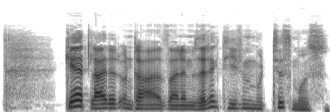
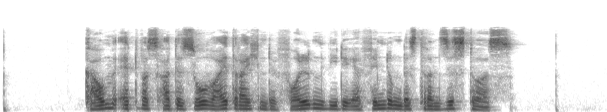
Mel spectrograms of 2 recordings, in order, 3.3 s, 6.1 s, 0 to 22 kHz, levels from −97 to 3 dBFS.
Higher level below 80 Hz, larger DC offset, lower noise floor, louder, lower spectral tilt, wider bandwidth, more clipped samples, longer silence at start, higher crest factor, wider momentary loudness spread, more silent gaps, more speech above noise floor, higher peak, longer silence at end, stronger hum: first, -56 dBFS vs -62 dBFS; neither; second, -41 dBFS vs -83 dBFS; first, -19 LUFS vs -26 LUFS; about the same, -5 dB/octave vs -5.5 dB/octave; first, 9.2 kHz vs 8.2 kHz; neither; second, 0.05 s vs 0.85 s; about the same, 20 dB vs 18 dB; first, 14 LU vs 5 LU; neither; second, 22 dB vs 58 dB; first, 0 dBFS vs -8 dBFS; second, 0 s vs 0.95 s; neither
